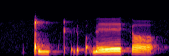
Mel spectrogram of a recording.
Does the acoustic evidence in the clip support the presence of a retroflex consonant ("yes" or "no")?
yes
